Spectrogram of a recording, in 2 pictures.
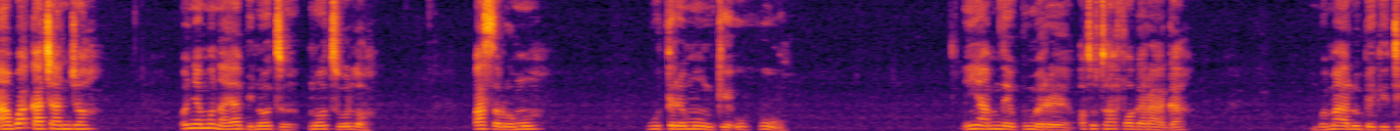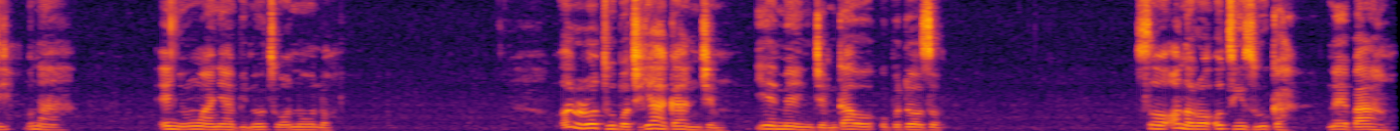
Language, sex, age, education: Igbo, female, 46-60, tertiary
